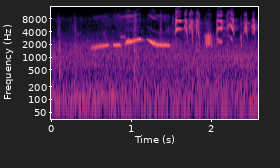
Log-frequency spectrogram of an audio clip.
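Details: Eurasian blackbird singing outdoors in Salzwedel in 2013. A mellow whistled phrase rises, then gently falls over about a second. It ends in a quick burst of high, squeaky twittering notes.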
